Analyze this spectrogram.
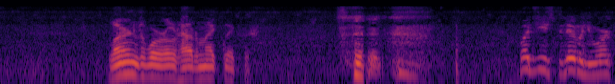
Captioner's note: chuckles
